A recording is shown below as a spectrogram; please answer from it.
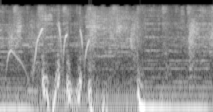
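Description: Vinyl record scratched on a turntable: a quick run of rising and falling scratches in the first second, over a hip-hop beat with a heavy bass line.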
